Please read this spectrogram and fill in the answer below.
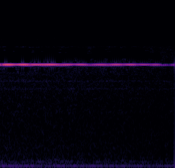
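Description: A single high, pure tone held at one pitch and slowly fading, an editing sound effect laid under a title card, with a faint low hum beneath.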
